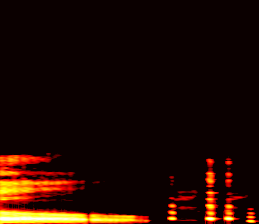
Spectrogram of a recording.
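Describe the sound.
A speaker gasps for breath after a long run-on sentence: a strained, drawn-out voiced sound trails off, and four short, sharp voiced gasps follow after a pause.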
